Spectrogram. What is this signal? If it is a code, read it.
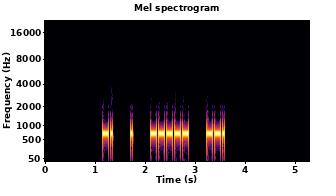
Morse code, heard as a keyed tone, about 30 wpm, spaced as for 17 wpm, 700 Hz. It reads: NE0G
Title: USA Call Signs - 4 Characters - 3x Character Spacing - 30wpm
